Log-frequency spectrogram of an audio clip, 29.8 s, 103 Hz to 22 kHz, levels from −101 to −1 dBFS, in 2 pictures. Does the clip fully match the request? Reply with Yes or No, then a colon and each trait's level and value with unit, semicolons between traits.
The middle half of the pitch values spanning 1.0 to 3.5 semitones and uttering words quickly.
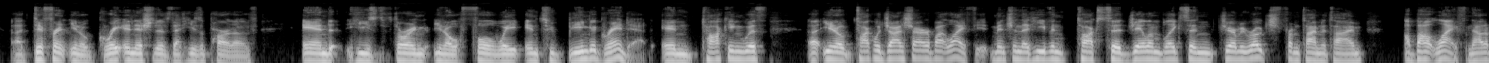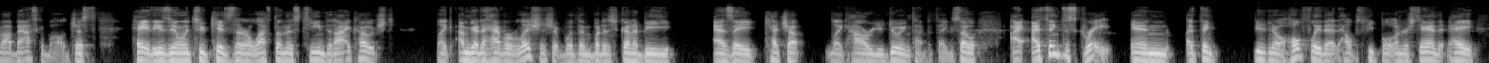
Yes: average, 3.0 semitones; fast, 235 wpm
